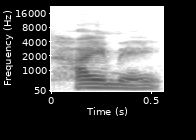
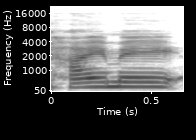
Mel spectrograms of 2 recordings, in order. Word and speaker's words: Jaime: I think this might actually be pronounced Jaime, if it's Spanish.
